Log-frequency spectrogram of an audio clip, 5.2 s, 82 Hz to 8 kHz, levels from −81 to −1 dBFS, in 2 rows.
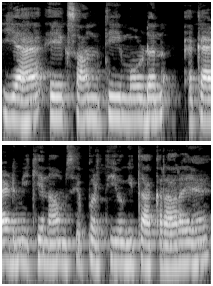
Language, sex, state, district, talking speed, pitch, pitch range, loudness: Hindi, male, Uttar Pradesh, Saharanpur, 135 wpm, 165 Hz, 160-170 Hz, -16 LUFS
